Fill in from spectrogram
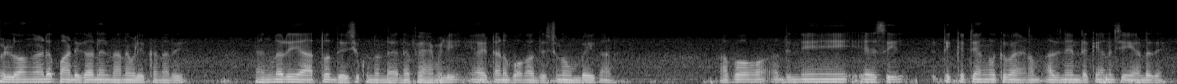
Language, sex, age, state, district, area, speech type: Malayalam, male, 18-30, Kerala, Kozhikode, rural, spontaneous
